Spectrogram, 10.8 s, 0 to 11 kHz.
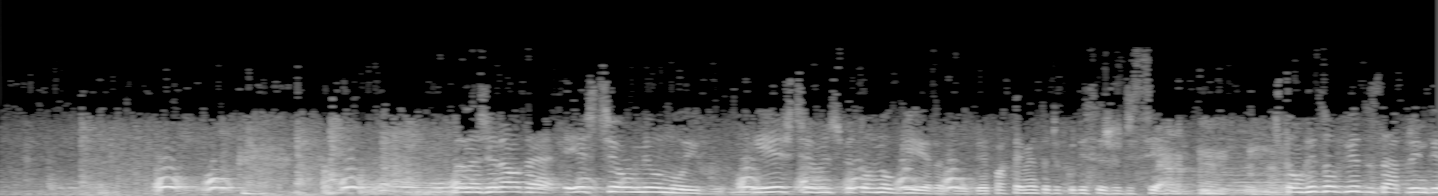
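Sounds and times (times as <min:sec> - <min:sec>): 
dogs yelping and whining: 0:01.1 - 0:01.8, 0:02.5 - 0:03.6, 0:05.5 - 0:07.4
speech: 0:03.3 - 0:10.7.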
